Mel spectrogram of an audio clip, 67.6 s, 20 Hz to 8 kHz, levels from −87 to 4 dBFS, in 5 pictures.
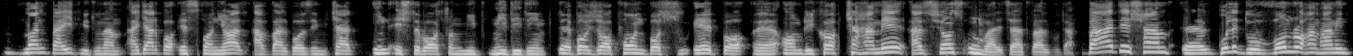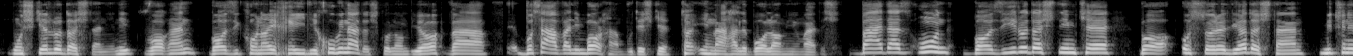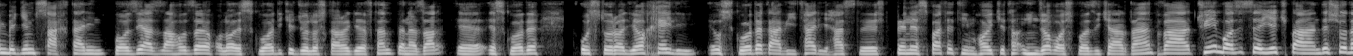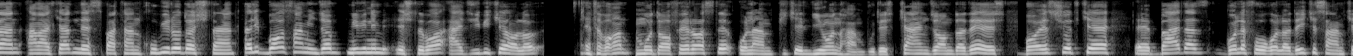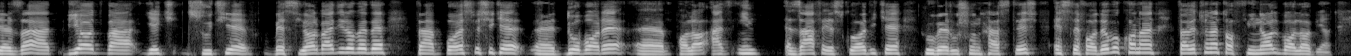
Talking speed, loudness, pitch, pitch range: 150 wpm, -21 LUFS, 180 Hz, 165-200 Hz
